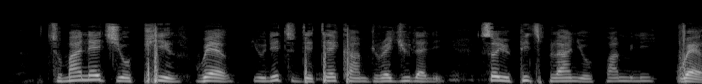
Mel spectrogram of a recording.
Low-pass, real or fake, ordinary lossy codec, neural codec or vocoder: 7.2 kHz; real; MP3, 32 kbps; none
